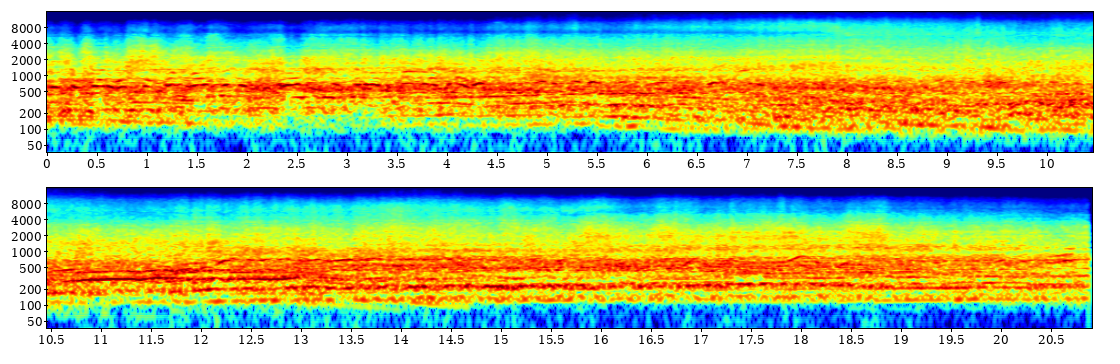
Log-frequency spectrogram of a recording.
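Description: Many race car engines roar loudly around a dirt track outdoors.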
